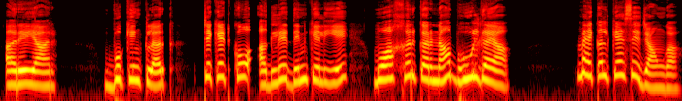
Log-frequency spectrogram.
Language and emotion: Urdu, surprised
